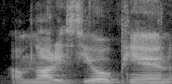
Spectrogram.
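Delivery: usual speaking voice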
